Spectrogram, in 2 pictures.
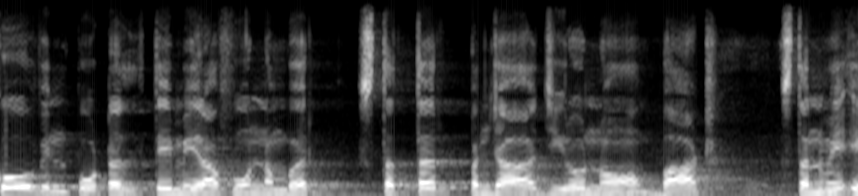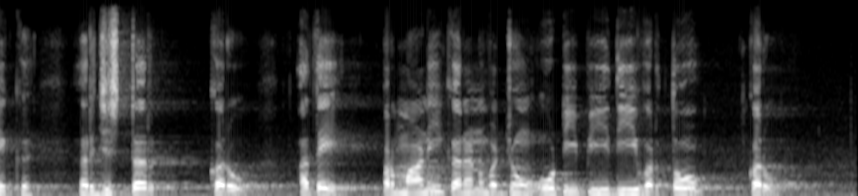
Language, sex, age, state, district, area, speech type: Punjabi, male, 30-45, Punjab, Kapurthala, urban, read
